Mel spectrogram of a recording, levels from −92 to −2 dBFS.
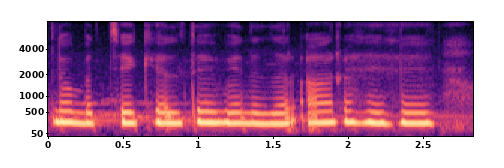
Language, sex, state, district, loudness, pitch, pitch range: Hindi, female, Jharkhand, Palamu, -13 LUFS, 250 Hz, 240-255 Hz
